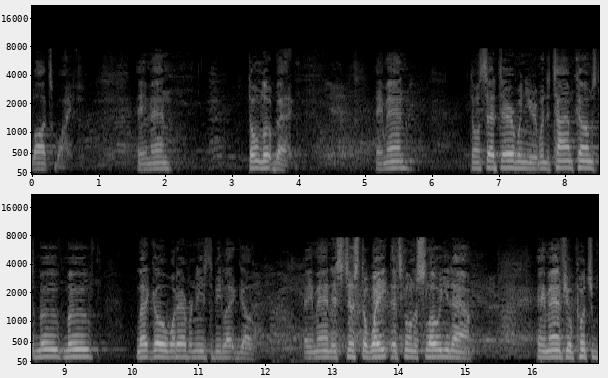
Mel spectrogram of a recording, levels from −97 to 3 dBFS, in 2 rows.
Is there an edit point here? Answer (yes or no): yes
